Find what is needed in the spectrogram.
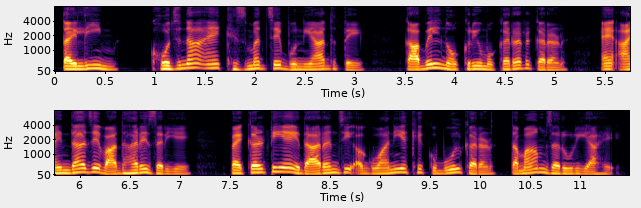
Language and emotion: Sindhi, neutral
